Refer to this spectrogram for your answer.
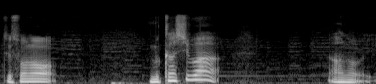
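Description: A man's voice: medium pitch, big pitch swings, extremely slow, creaky, darkish tone, soft background music. A man telling a rambling story in casual chat, with many fillers and asides.

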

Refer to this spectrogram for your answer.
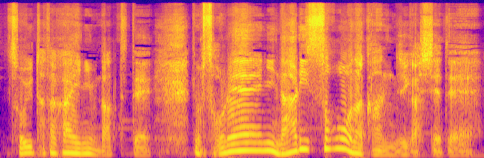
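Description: A man hosting a podcast, chatting casually as he reads out listener messages with many relaxed fillers. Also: mid-range voice, normal speed, breathy edge, soft background music. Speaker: podcast host.

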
